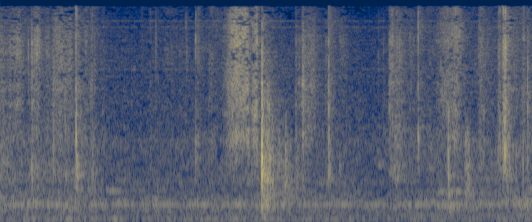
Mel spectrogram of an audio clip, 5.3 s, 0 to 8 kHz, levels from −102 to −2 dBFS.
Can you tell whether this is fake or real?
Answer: real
